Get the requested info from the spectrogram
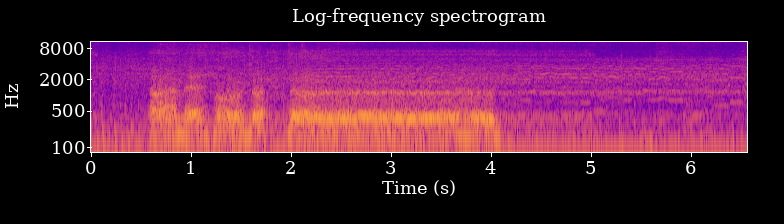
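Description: Death metal: deep growled vocals over distorted electric guitars. They break off about four seconds in, and a quieter electric guitar line with wavering, bent notes carries on.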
